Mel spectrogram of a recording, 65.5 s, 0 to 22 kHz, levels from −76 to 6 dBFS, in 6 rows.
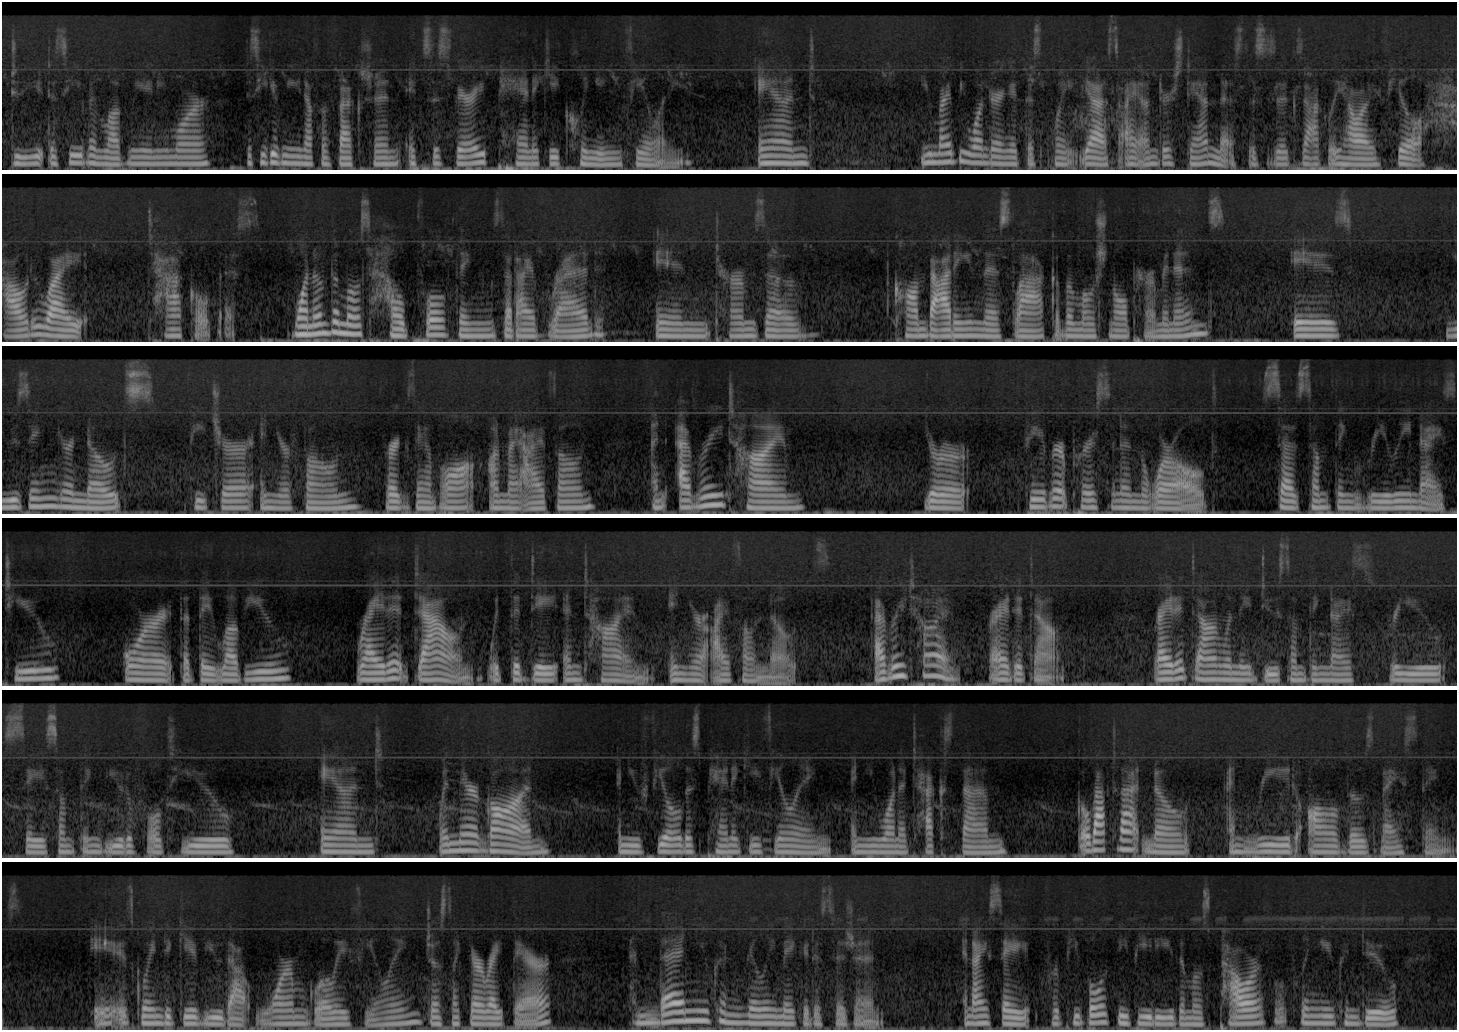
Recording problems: high-pitched whine; noticeable; throughout; 4 kHz, 20 dB below the speech
hiss; noticeable; throughout; 10 dB below the speech
animal sounds; faint; throughout; 25 dB below the speech
uneven, jittery; strongly; from 1.5 s to 1:02

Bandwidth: 15.5 kHz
